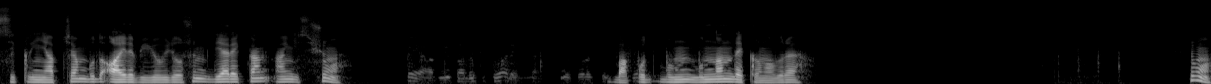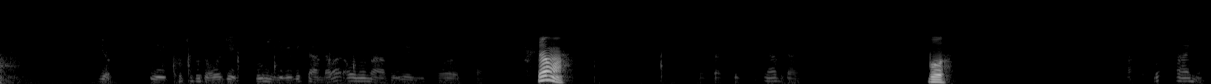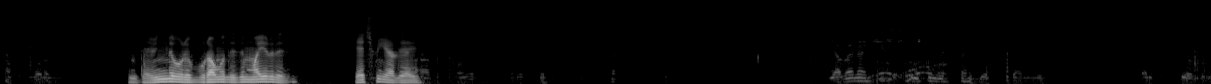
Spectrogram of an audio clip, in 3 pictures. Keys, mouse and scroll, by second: 1.4-1.9 scroll up 2, 1.9 shift+middle click, 2.4 scroll up 1, 2.6 click, 2.9 scroll down 2, 3.1-3.7 scroll up 6, 3.2 middle click, 4.0 Tab, 4.8 click, 5.2 shift+click, 5.4-7.0 middle drag, 7.0 p, 7.2 Tab, 7.4 click, 9.5 click, 9.8 scroll down 2, 9.9 scroll up 1, 10.1-10.6 scroll down 2, 10.3 click, 10.6-12.2 middle drag, 12.2 click, 12.5 middle click, 13.2 click, 13.3 scroll up 3, 13.7 Tab, 13.8 3, 14.2 middle click, 15.1 scroll up 3, 15.4-17.5 shift+middle drag, 17.5 click, 18.3 shift+middle click, 18.7 scroll down 1, 18.8-21.5 middle drag, 21.5 click, 23.7 c, 24.4 c, 24.8 scroll up 3, 25.1 shift+middle click, 25.8 c, 28.8 p, 29.0 Tab, 29.4 click, 29.8 click, 31.6 scroll down 4, 31.8 middle click, 32.3 click, 32.5 scroll down 1, 32.7-34.1 middle drag, 34.1 scroll down 3, 34.3 middle click, 35.2 scroll down 2, 35.5 a.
